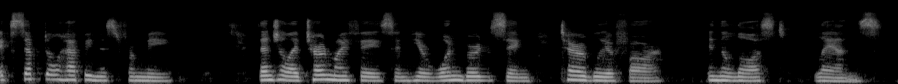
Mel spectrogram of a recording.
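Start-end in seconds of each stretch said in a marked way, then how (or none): none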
